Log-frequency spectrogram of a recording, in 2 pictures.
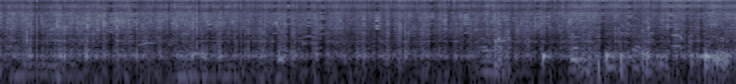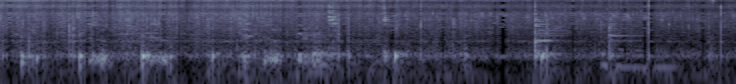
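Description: Chopped onions and green chillies sizzling in hot oil in a metal pot, with a metal spoon stirring and scraping against the pot from about three seconds in.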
